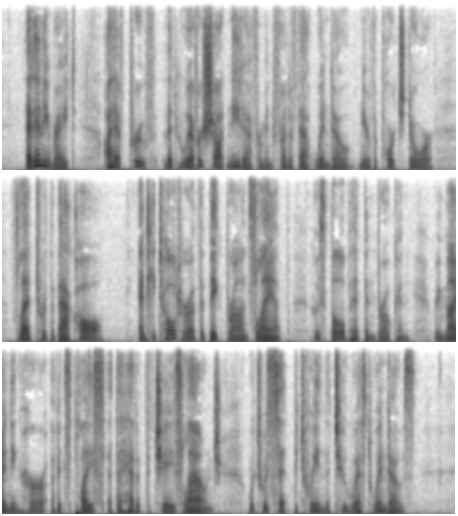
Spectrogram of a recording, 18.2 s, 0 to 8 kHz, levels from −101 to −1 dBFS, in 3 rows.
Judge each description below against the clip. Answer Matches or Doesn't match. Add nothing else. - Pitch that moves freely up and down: Doesn't match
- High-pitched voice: Doesn't match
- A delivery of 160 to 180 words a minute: Doesn't match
